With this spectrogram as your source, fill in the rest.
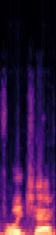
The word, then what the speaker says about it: Wojciech: Hey Wojciech, how are you doing? Well, Is that how you say his name, Wojciech?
